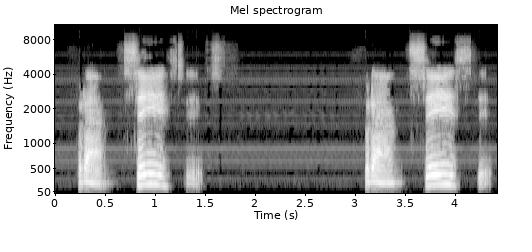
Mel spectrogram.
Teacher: The next to last syllable is the loudest. I do not say franceses.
